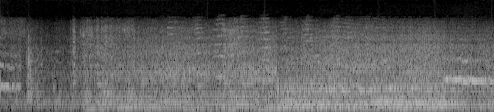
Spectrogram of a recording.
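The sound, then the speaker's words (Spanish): A car arriving on a snowy road, braking and reversing, with a loud, steady engine roar and skidding, squealing tires throughout. “Llega el coche de Cruella. Frena y da marcha atrás.”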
